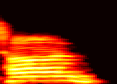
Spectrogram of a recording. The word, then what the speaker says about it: Ton: Did I say it right? Is it Ton? Yes, good.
